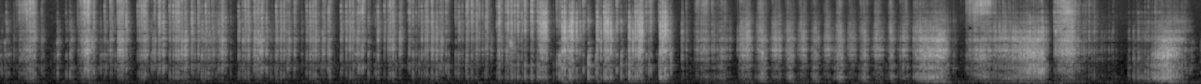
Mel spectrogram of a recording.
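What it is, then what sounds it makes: Textured plastic tumbler lid. Long nails scratch and rub across the top of a lavender plastic tumbler lid with a dotted snowflake texture, the tumbler held close to the mic. The result is a dense run of bright, crackly scratching strokes with almost no low end. A few louder, smoother rubbing swells come near the end.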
